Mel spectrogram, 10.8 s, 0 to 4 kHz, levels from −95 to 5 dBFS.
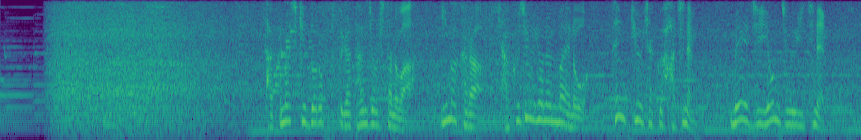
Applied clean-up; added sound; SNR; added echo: none; none; none; none.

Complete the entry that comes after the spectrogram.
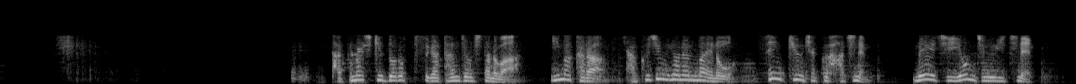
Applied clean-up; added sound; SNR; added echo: neural mask model RNNoise.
